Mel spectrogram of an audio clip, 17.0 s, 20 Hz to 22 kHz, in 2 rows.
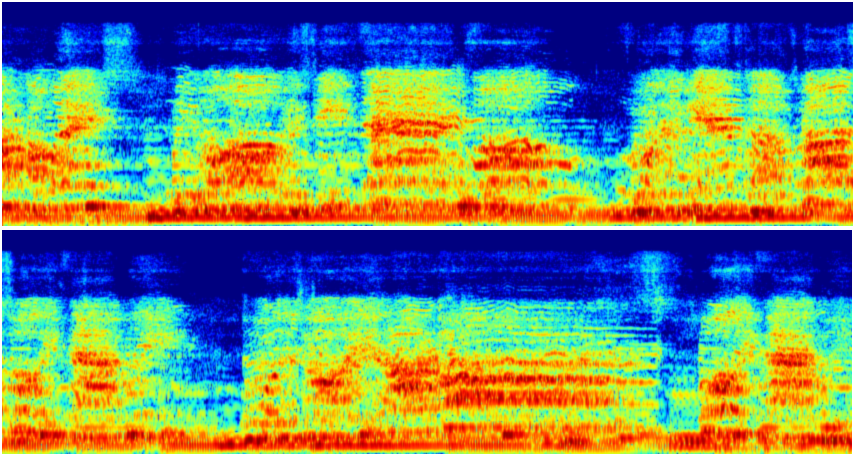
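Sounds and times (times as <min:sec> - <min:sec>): choir singing: 0:00.0 - 0:17.0
instrumental accompaniment: 0:00.0 - 0:17.0.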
